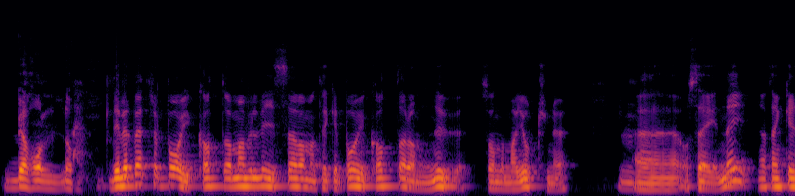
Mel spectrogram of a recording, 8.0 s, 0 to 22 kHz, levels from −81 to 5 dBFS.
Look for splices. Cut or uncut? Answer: uncut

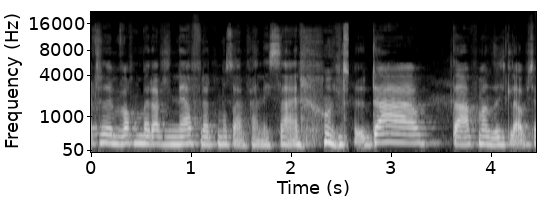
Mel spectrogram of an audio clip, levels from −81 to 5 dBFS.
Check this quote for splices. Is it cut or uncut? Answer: cut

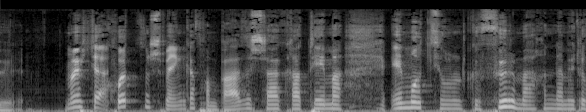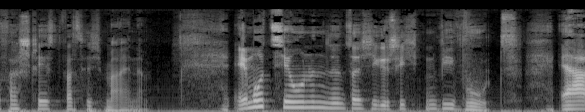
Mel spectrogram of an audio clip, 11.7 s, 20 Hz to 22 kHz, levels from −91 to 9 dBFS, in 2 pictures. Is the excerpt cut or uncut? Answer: cut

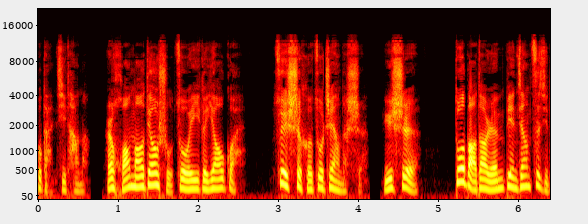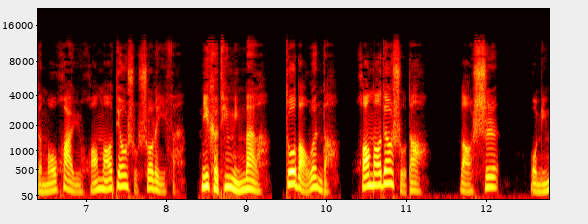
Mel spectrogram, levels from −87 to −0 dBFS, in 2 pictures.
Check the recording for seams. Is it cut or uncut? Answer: uncut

